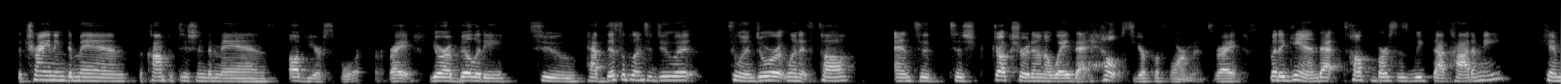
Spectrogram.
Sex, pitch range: female, 140-170 Hz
